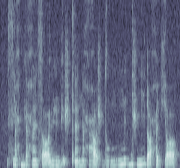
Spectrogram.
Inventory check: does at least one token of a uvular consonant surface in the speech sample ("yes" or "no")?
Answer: no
